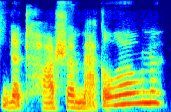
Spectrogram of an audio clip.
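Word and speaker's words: McElhone: Yeah, because Deirdre is like, I mean, I think her name is pronounced Natasha McElone, but I could be wrong. – No, that's how I've always heard it.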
